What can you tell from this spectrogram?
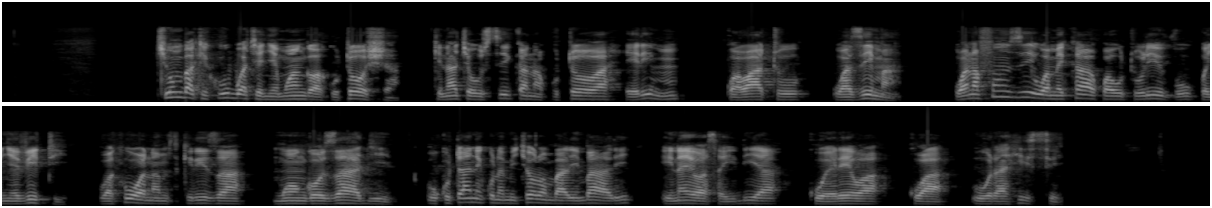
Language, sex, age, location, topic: Swahili, male, 36-49, Dar es Salaam, education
